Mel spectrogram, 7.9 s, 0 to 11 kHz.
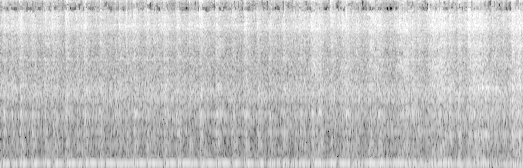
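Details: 1994 Polaris Indy 440 two-cylinder liquid-cooled two-stroke snowmobile, sat 12 years, new gasket, running off tank fuel: deep, steady burble at even idle, no misses or knocks; seems to run pretty good.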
